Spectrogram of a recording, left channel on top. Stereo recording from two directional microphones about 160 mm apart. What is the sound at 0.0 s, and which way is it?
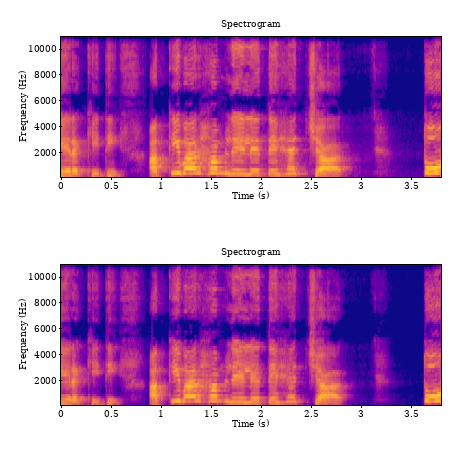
Speech, 35° left (ahead or behind).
